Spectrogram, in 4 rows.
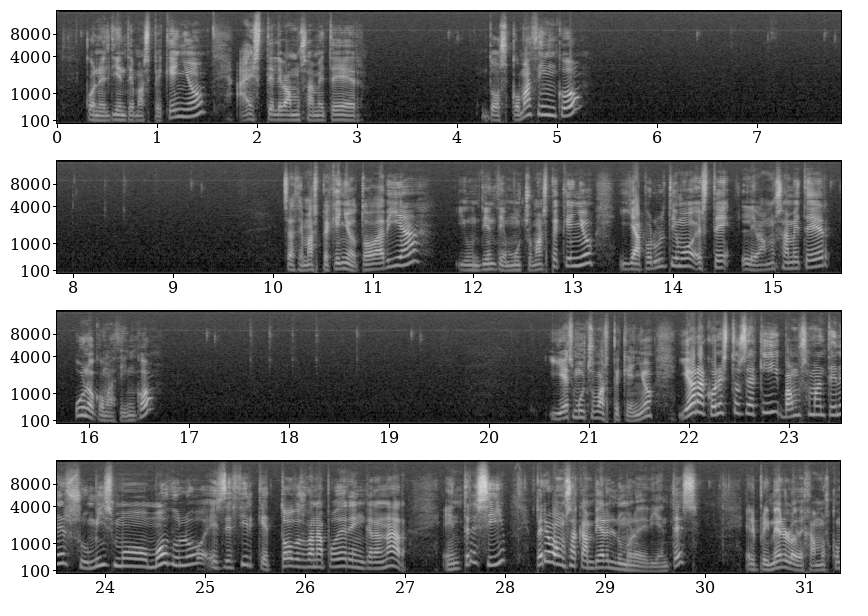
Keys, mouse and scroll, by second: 0.3 click, 4.0 click, 4.5 click, 6.4-7.3 drag, 7.7 click, 8.3-8.7 scroll down 2, 9.2 click, 11.2-12.4 middle drag, 12.6 click, 14.4-15.0 drag, 15.6 click, 16.2 click, 17.2 click, 18.6 scroll up 2, 19.2 click, 20.6-21.8 middle drag, 23.3-24.6 shift+middle drag, 24.8 shift+middle click, 28.3-28.8 scroll down 2, 30.0 click.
